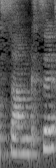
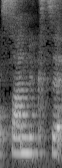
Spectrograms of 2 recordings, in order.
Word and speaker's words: sankce: Správně by proto toto slovo mělo být vyslovené jako sankce s nosovým N, bylo vysloveno špatně jako sankce s klasickým N.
